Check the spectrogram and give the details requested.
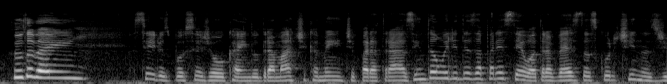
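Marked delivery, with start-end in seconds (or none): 0.1-0.9 high, loud theatrical tudo bem; hammed-up reluctant okay; dramatic sigh. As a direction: overplay giving in. Sirius yawns, dramatic.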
